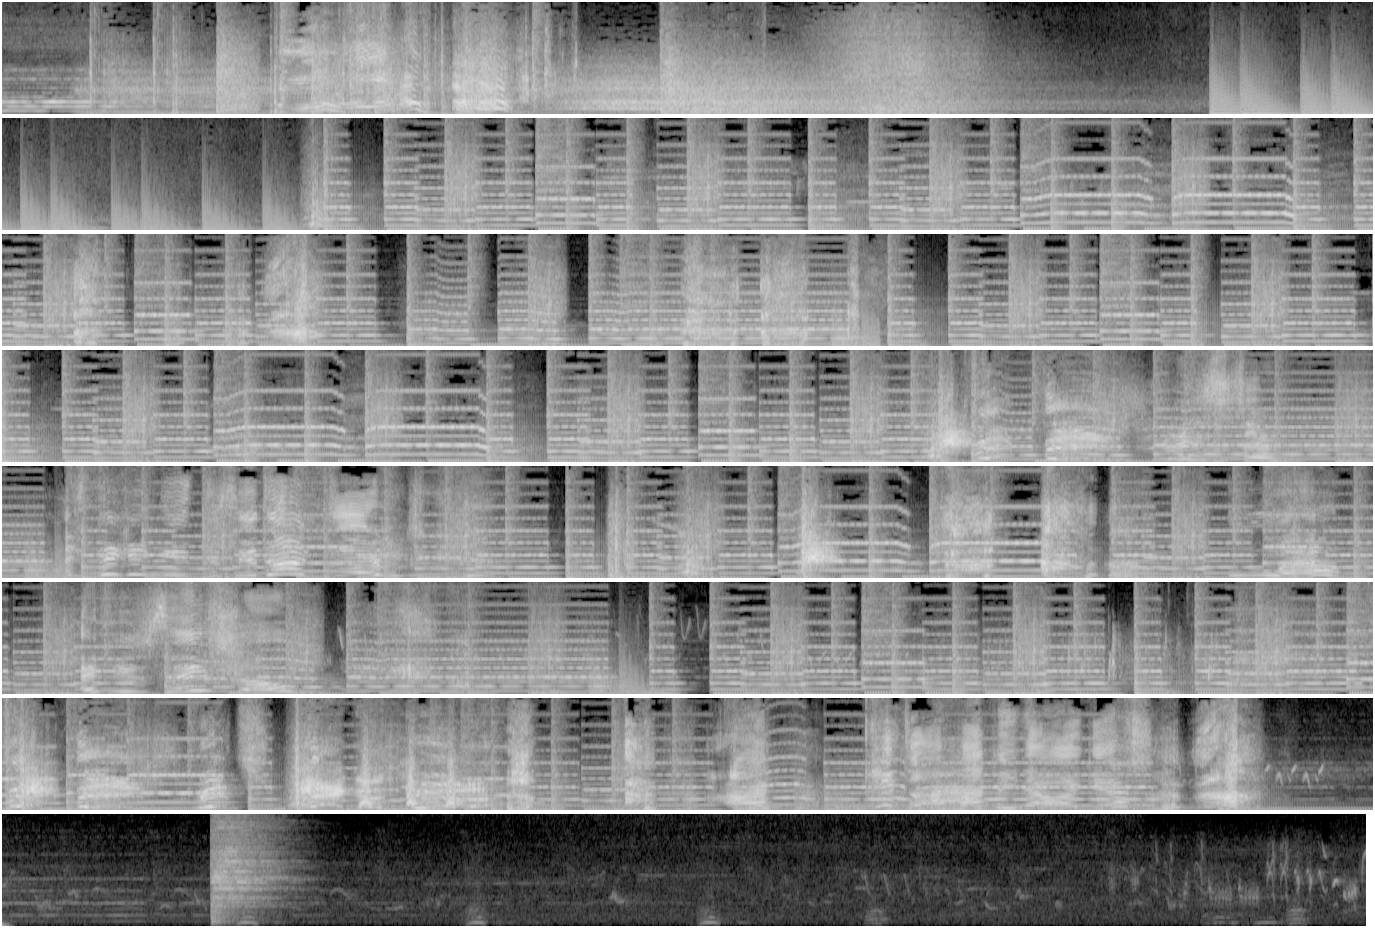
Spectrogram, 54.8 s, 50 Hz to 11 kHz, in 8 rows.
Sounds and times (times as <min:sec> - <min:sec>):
Music: 0:00.0 - 0:04.8, 0:06.0 - 0:49.4
Speech: 0:01.4 - 0:02.6, 0:15.0 - 0:15.3, 0:25.2 - 0:27.0, 0:27.8 - 0:29.9, 0:32.1 - 0:36.7, 0:41.2 - 0:47.5.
